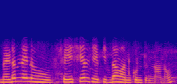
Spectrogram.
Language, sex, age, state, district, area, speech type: Telugu, female, 18-30, Telangana, Khammam, urban, conversation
